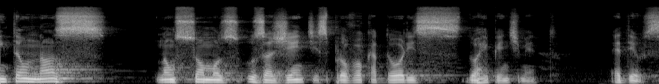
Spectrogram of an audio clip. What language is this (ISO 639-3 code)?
por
